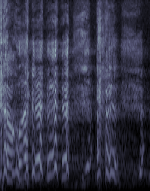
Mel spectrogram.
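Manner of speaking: loud, high burst of laughter; real laughter. Real, not acted. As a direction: burst out laughing mid-talk. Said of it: "I'm laughing because I'm looking".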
